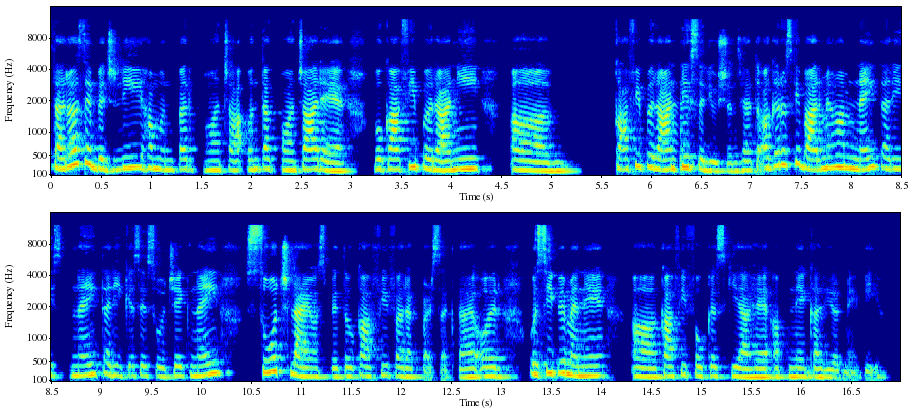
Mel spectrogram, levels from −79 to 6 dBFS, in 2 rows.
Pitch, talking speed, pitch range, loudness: 205 Hz, 200 wpm, 185-225 Hz, -24 LUFS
